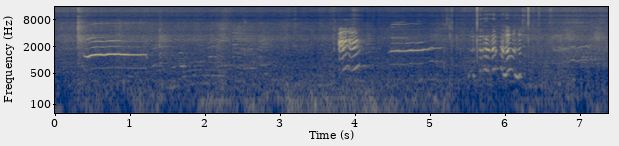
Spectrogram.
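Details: Domestic cat during ear cleaning, letting out a long high steady meow, then several shorter wavering and rising meows in quick succession, with soft background rustling and a person speaking Vietnamese.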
